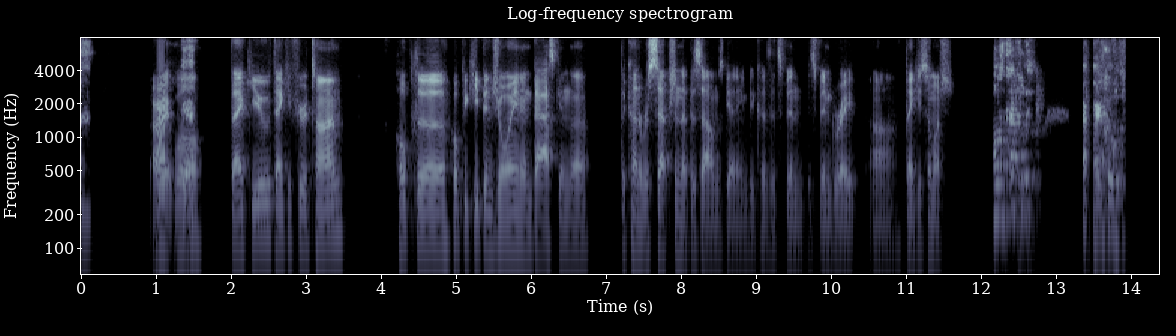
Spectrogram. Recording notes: Internet connection was choppy, so excuse the questionable audio quality.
